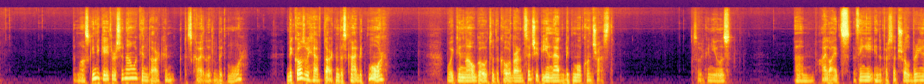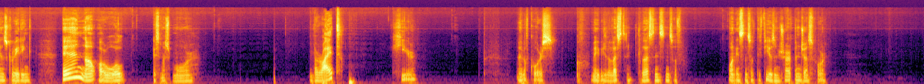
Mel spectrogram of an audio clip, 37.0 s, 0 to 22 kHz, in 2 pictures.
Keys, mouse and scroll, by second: 0.0-1.8 drag, 1.8-2.6 scroll up 2, 2.6 click, 5.0-8.3 drag, 9.1-12.6 drag, 13.5-17.8 drag, 21.0 click, 27.5 click, 34.1 click.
